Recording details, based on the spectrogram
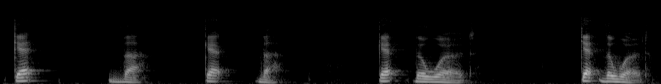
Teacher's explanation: Pronunciation is similar in that get ends in a t, the begins with a the. The tongue is in a very similar place. So we don't say get the, we say get the, get the, get the word, get the word, get the word out, and link, right?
